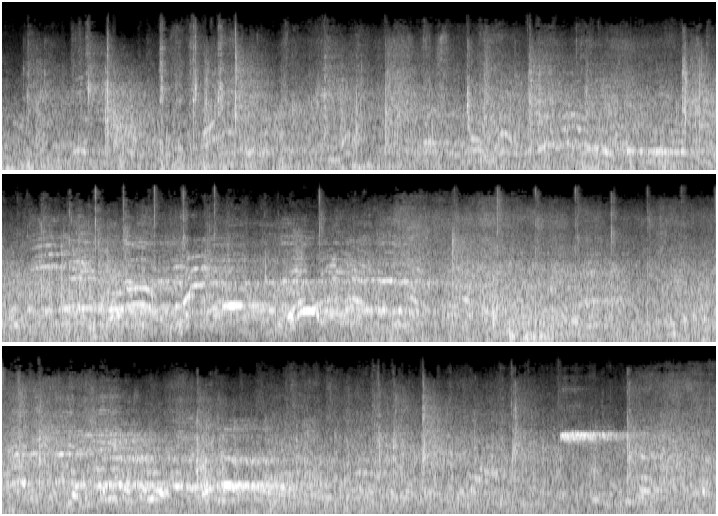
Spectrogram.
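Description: Hockey sticks click and knock against a puck.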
